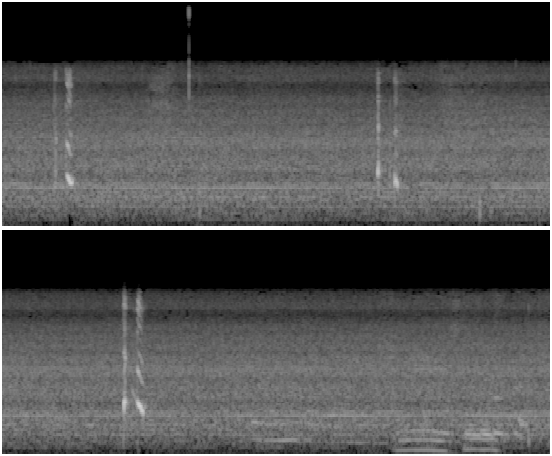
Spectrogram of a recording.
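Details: Baby hiccups: three sharp, brief hiccup sounds, some doubled, spaced a few seconds apart over steady background hum.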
